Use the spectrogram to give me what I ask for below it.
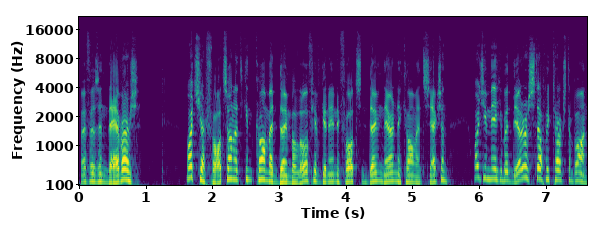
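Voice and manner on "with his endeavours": put-on Irish accent, louder. Speaker repeats his own phrase in an Irish accent. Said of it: "I should finish another Irish accent".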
